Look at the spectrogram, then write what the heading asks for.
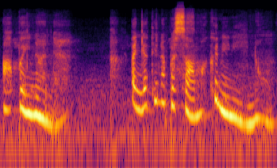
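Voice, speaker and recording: Actress as troubled high-voiced Ilocano lady. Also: big pitch swings, brisk, a little hiss or hum. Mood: shocked, wondering. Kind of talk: Ilocano radio drama acting.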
